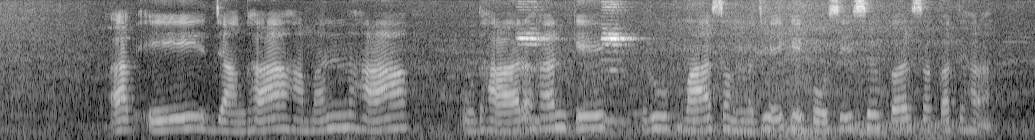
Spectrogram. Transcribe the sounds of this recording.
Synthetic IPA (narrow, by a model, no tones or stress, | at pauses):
əbeːd͡ʒãːŋɡʱaɦəmənɦã | ʊd̪ʱaːɾəɦənkeɾuːpmãsəmd͡ʒʱekekoːsɪskəɾsəkət̪ɦə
